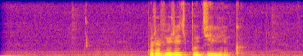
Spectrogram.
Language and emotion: Russian, neutral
